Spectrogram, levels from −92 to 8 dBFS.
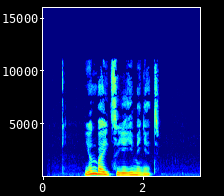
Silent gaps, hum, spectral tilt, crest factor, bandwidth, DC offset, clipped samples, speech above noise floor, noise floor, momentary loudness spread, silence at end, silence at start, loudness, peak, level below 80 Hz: none; none; -6.5 dB/octave; 16 dB; 11.5 kHz; under 0.1%; under 0.1%; 48 dB; -68 dBFS; 16 LU; 0.85 s; 0.85 s; -20 LUFS; -6 dBFS; -70 dBFS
